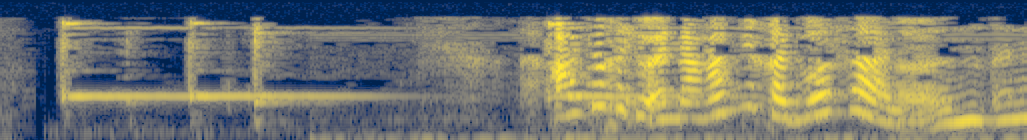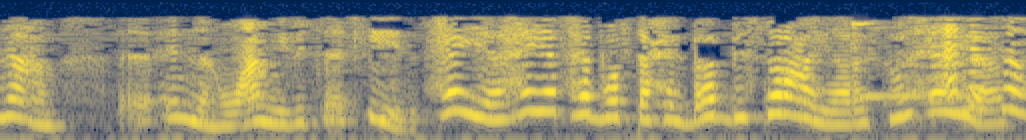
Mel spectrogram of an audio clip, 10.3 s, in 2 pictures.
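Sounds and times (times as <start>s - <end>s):
electronic doorbell chime: 0.3s - 2.2s
speech: 2.9s - 10.2s.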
